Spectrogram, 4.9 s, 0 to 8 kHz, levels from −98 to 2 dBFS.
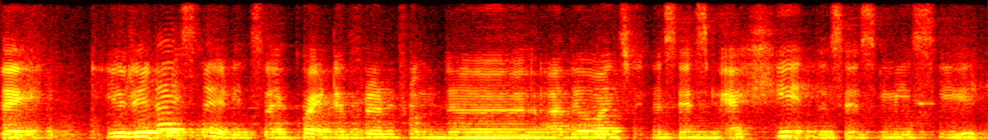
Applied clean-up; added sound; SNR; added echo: neural mask model RNNoise.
